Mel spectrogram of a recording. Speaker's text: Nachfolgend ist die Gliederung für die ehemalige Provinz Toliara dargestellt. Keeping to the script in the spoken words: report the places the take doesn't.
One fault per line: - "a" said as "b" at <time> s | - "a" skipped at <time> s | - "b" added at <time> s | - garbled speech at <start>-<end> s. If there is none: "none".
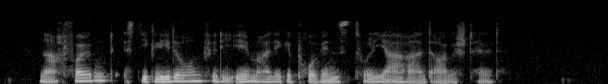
none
